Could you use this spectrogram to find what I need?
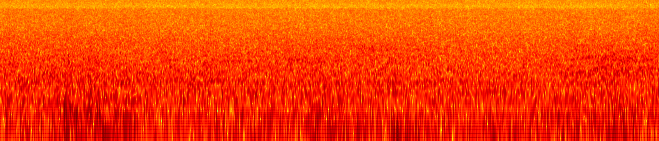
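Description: A waterfall splashes steadily into a pool in a large echoing hall.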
